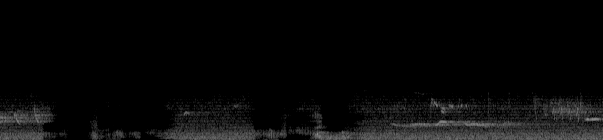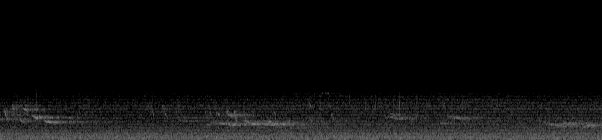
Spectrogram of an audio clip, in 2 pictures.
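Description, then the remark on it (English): Faint, scattered birdsong chirps drift through a steady rushing, rustling outdoor ambience in a forest, with a few brief dropouts near the start and no voices. “You perceive the field of birds, the creaking of trunks and branches.”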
